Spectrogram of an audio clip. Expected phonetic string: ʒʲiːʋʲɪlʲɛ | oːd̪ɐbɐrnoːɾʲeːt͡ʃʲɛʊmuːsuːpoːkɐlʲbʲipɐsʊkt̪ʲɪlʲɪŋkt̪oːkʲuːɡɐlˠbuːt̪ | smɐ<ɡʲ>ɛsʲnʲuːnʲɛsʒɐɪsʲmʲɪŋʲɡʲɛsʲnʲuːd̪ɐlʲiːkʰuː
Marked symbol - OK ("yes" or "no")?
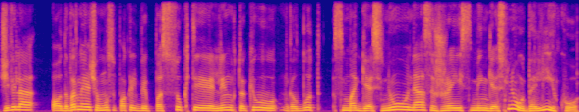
yes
